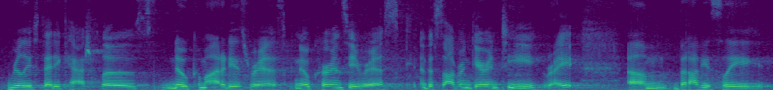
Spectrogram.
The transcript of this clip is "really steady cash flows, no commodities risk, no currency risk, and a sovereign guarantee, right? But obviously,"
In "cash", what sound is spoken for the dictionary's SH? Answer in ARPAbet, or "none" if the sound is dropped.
SH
